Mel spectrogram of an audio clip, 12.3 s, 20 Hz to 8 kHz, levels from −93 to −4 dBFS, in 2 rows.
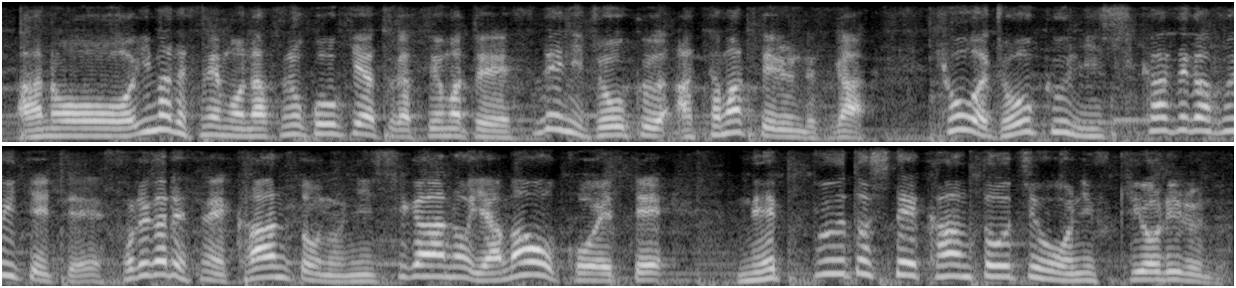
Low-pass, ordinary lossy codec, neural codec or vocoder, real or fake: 7.2 kHz; Opus, 32 kbps; codec, 16 kHz, 16 kbps, FreqCodec, smaller model; fake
